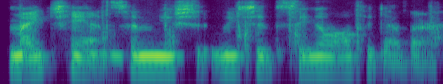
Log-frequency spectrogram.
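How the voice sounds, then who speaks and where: A woman's voice: low voice, steady tone, fast, a little mellow, slight background noise. A woman co-hosting a pagan livestream, chatting casually and laughing often as she rambles through the topic. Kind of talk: casual group chat on a live video call. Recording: dull dry video-call audio.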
